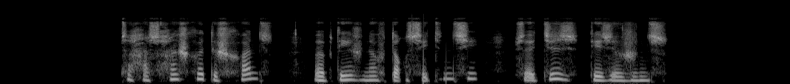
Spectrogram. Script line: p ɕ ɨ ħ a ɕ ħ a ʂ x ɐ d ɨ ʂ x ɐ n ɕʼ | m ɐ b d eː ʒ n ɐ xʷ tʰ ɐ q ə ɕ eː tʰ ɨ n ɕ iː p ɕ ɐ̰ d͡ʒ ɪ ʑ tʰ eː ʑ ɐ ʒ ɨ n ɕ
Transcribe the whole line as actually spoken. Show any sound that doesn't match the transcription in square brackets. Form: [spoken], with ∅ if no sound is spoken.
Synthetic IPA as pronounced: p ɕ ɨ ħ a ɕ ħ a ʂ x ɐ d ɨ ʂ x ɐ n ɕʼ | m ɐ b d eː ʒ n ɐ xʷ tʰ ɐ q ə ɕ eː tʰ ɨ n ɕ iː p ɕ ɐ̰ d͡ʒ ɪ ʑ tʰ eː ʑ ɐ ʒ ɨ n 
